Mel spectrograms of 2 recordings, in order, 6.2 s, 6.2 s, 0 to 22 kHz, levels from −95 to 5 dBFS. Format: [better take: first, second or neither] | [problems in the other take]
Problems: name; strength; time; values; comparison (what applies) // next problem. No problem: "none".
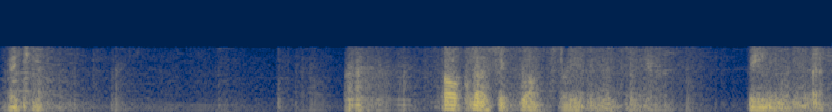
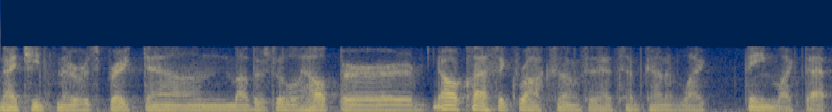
second | noise reduction (neural mask model RNNoise)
